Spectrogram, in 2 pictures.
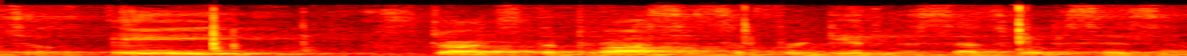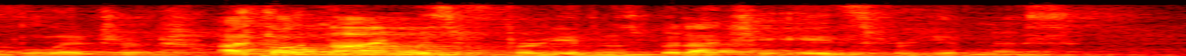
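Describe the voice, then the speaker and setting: With an American accent, a man of medium pitch talks at a very fast pace in an animated tone, amid noticeable background noise and audible room echo. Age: 60s. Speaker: recovery speaker. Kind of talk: speaker meeting talk.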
